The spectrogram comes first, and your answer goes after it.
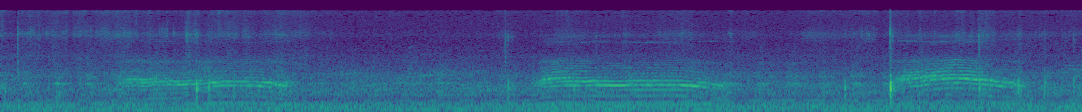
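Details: Domestic cats, big and small, playing in a front yard cage; three long arched harmonic meows, the middle one stretching about a second and a half, over steady low background hum and occasional knocks.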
